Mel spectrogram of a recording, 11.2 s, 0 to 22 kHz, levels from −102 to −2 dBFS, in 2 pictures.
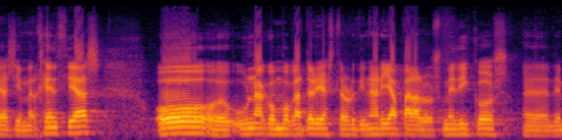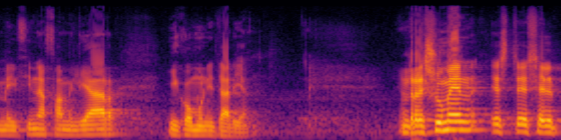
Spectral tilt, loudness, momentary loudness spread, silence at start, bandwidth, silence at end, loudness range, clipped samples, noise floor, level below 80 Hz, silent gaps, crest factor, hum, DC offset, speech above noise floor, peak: -4.5 dB/octave; -21 LUFS; 14 LU; 0 s; 18 kHz; 0 s; 6 LU; under 0.1%; -56 dBFS; -64 dBFS; none; 16 dB; none; under 0.1%; 34 dB; -6 dBFS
